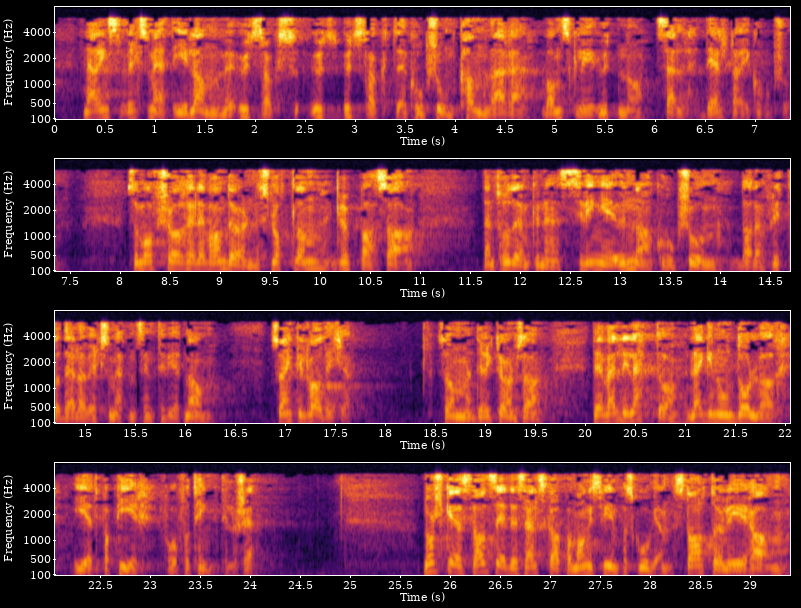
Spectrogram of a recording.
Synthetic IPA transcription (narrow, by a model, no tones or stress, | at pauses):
næːʁɪŋsʋɪʁksɔmheːt̪ɪlɑnːmɛʔʉʉʉːt̪st̪ɾɑkt̪kʰʊɾʉpʂuːnkʰɑnʋæːɾəʋɑnskəlɪʉːt̪nɔsɛld̪eːlt̪ʰɑ̰ːɪkʰʊɾʉpʂṵːn | sɔmɔfʂəʁlɛʋəɾɑnd̪øːəɳslɔt̪ːlɑnɡɾʉpːɑsɑː | d̪̥ɛmt̪ʰʁʊd̪əd̪ɛmkʉnːəsʋɪŋːəʉnːɑkʰʊɾʉpʂuːnn̩d̪ɑd̪ɛmflʏt̪ːɑd̪eːləɑʋɪɾksɔmheːt̪n̩sɪnt̪ʰɪlʋɪɛt̪nɑʋn | sɔːɛŋkəlt̪ʋɑʁd̪ɛɪçːə | sɔmd̪ɪɾəkt̪ʰøːəɳsɑːd̪̥ɛæɾʋɛld̪ɪlɛt̪ːɔlɛɡːənuːənd̪ɔlːɑɾɪɛt̪pʰɑpʰiːɾfɔɾɔfoːt̪ʰɪŋːt̪ʰɪlɔʂḛː | nɔʂkəst̪ɑːt̪seːd̪əsɛlskɑːphɑmɑŋːəsʋiːnpʰɔskuːɡənst̪ɑːt̪ɔlɪɪɾɑːn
